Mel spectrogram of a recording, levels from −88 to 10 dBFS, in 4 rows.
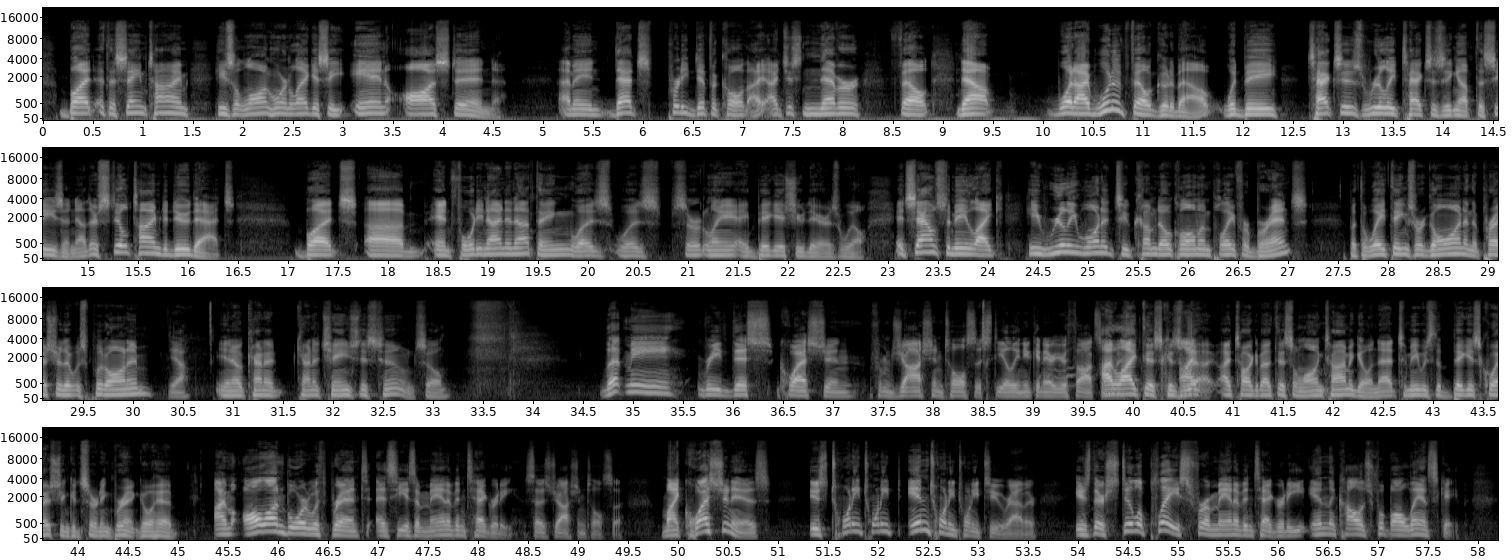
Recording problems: none

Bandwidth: 14.5 kHz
